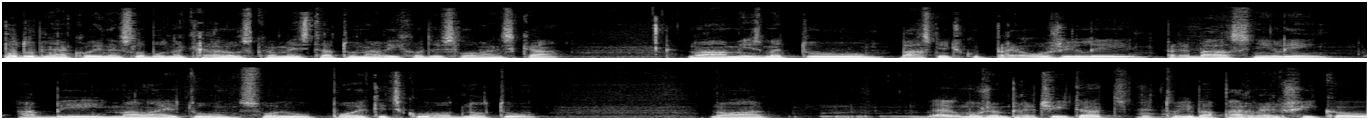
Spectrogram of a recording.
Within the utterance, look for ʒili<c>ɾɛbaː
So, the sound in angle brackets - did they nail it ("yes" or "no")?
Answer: no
